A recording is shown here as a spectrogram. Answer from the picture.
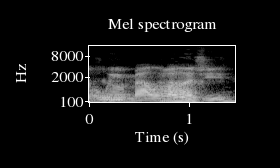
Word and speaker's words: Malignaggi: press office JB Paulie Malignaggi first of all say his name right now mahadji the guy gets his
